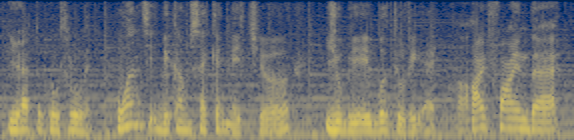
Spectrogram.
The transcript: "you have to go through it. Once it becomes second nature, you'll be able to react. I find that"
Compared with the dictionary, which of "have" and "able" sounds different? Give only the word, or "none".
have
